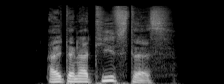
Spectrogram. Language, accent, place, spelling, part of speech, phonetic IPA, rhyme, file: German, Germany, Berlin, alternativstes, adjective, [ˌaltɛʁnaˈtiːfstəs], -iːfstəs, De-alternativstes.ogg
- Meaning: strong/mixed nominative/accusative neuter singular superlative degree of alternativ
